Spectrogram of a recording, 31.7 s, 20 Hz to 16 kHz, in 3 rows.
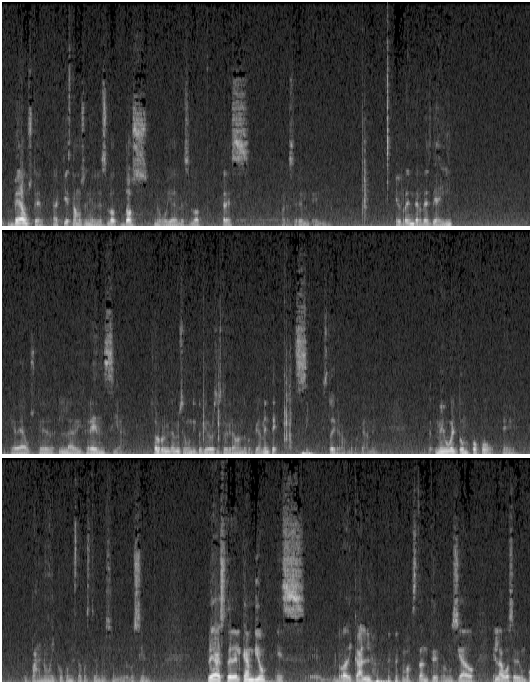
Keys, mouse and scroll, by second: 0.9-1.2 scroll down 1, 1.4 scroll up 1, 2.9 click, 3.9 click, 5.0 click, 5.7 scroll up 2, 6.3 F12, 12.0 scroll down 2, 13.9 alt+Tab, 15.3 alt+Tab.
